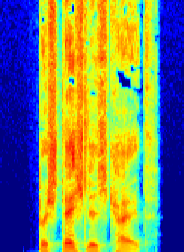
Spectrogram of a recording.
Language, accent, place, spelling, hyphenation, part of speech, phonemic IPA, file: German, Germany, Berlin, Bestechlichkeit, Be‧stech‧lich‧keit, noun, /bəˈʃtɛçlɪçkaɪ̯t/, De-Bestechlichkeit.ogg
- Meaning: corruptibility, bribability, openness to bribery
